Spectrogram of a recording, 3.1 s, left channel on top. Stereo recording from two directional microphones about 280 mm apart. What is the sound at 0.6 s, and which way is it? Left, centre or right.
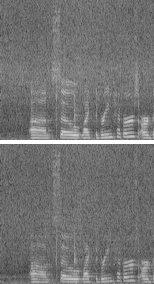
Speech, left.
